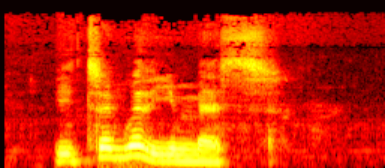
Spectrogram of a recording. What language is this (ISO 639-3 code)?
kab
